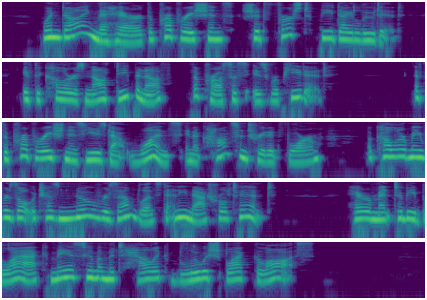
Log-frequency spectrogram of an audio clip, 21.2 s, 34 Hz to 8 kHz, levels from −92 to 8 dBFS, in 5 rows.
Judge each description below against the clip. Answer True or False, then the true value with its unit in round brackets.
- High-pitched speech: True (225 Hz)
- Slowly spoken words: False (160 wpm)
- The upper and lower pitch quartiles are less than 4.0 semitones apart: False (4.5 semitones)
